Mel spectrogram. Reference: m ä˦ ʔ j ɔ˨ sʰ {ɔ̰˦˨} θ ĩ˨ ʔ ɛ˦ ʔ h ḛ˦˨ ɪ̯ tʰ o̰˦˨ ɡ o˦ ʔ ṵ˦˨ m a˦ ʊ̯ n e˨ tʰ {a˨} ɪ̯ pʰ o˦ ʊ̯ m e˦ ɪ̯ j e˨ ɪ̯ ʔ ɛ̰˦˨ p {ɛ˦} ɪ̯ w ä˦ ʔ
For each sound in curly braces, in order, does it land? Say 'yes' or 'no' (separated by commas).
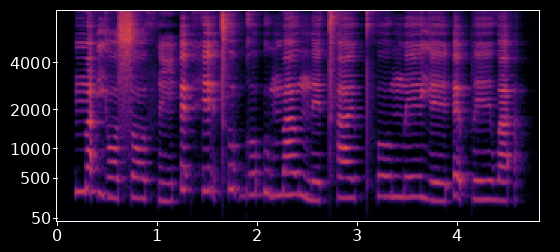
no, no, no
